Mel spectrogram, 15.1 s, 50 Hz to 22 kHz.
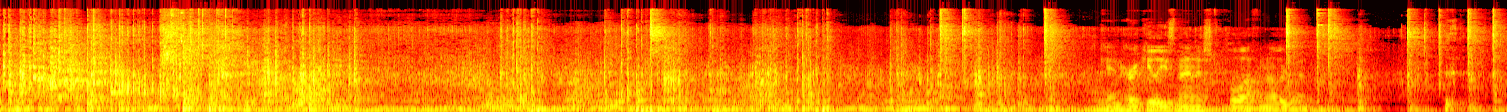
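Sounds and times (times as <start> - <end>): spinning tops whirring: 0.0 - 11.0.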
